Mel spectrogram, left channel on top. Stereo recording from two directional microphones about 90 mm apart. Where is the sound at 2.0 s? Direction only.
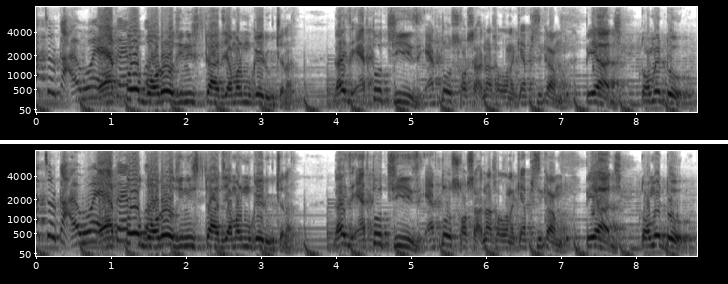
20° right (ahead or behind).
